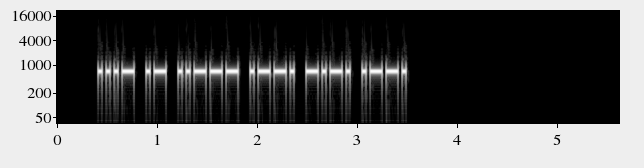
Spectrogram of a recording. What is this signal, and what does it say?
Morse code, heard as a keyed tone, about 30 wpm, 700 Hz. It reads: VA2PCP
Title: DXCC-100 Call Signs - 6 Characters - Repeated 3x - 30wpm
